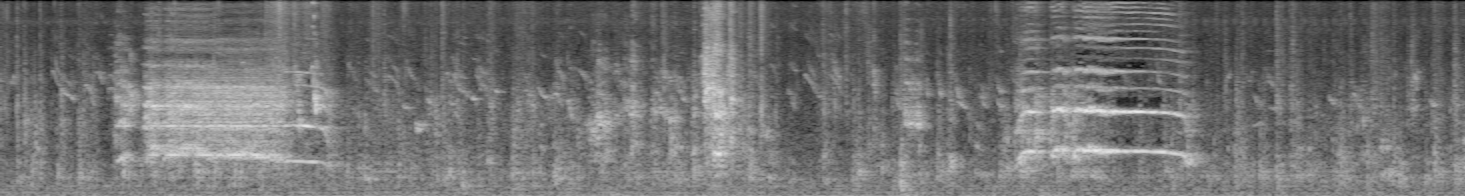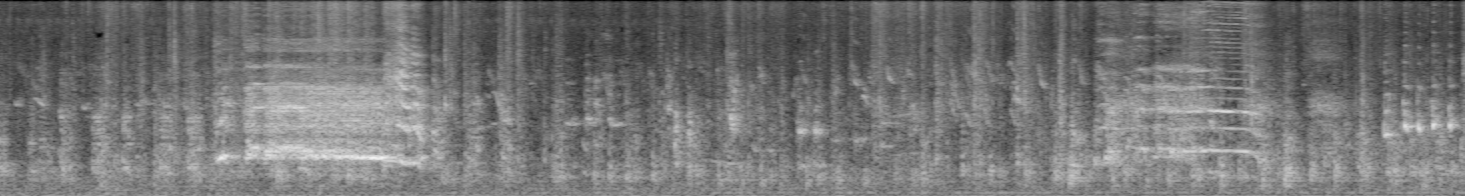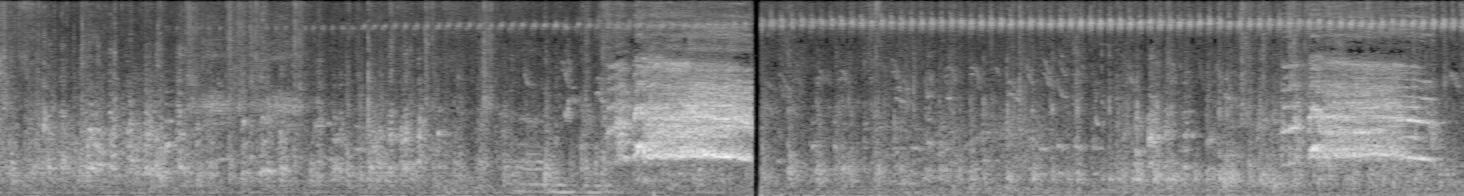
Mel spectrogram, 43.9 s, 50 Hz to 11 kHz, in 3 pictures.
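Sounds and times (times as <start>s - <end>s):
hens clucking: 0.0s - 43.9s
roosters crowing: 1.1s - 3.5s, 10.1s - 12.2s, 16.8s - 19.1s, 25.5s - 28.2s, 31.1s - 43.9s.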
